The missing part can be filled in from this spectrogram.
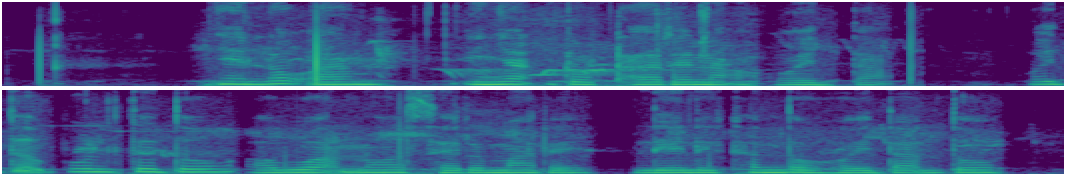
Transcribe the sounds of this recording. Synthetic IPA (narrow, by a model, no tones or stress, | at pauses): ɲɛlɔʔaŋiɲaʔʈɔʈʰaɾɛnaʔhɔjd̪aʔ | hɔjd̪aʔpɔlt̪ɛd̪ɔabɔwaʔnɔwasɛɾmaɾɛlɛlikʰand̪ɔɦɔjd̪aʔd̪ɔ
